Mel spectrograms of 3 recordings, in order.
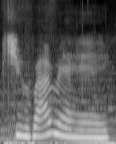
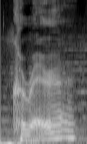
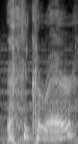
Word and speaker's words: curare: Is that how you pronounce it? – Curare. – Carrera? – Curare.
